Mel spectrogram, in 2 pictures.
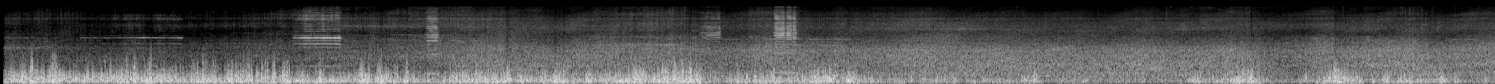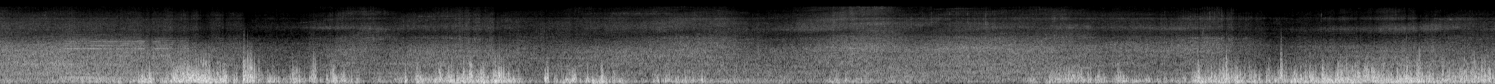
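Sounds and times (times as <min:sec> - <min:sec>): vehicles driving past: 0:00.0 - 0:29.9
short horn toot: 0:03.0 - 0:03.5, 0:04.2 - 0:04.6, 0:07.0 - 0:08.2.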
